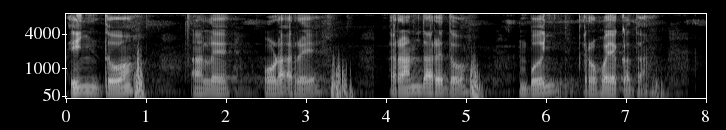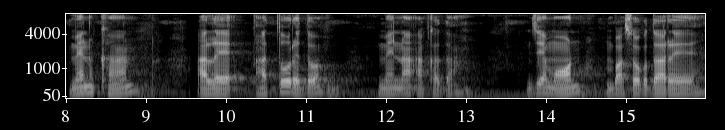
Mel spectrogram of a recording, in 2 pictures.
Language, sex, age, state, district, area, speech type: Santali, male, 18-30, West Bengal, Bankura, rural, spontaneous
